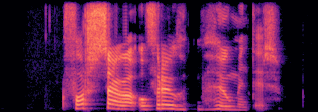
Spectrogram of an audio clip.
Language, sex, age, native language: Icelandic, female, 40-49, Icelandic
